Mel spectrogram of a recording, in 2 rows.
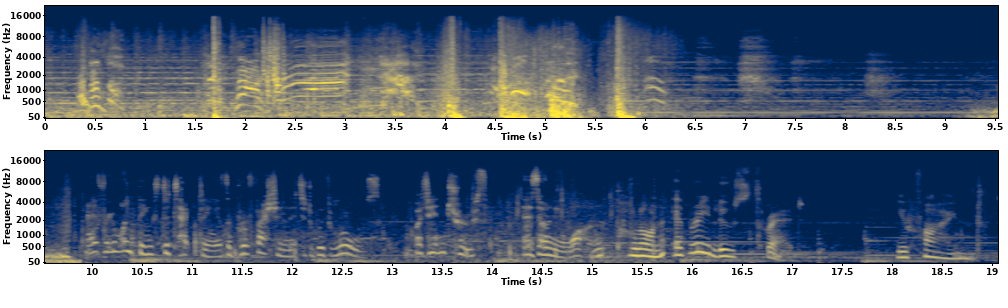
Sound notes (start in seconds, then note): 2.0 Enola yelling; 2.0 cane falling; 4.2 loud thud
